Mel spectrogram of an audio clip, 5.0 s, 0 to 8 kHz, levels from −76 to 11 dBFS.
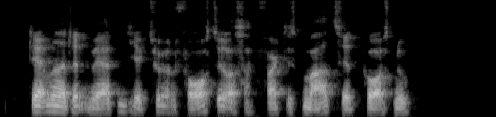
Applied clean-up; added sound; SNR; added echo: none; none; none; none.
